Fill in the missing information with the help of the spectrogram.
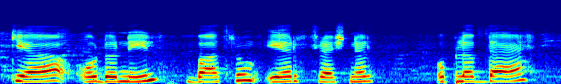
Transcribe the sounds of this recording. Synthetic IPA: kjaoːɖoɾniːlbaːt̪ʰɾumeːəɾfɾɛːʃnəɾ | ʊpləbd̪aɦɛ

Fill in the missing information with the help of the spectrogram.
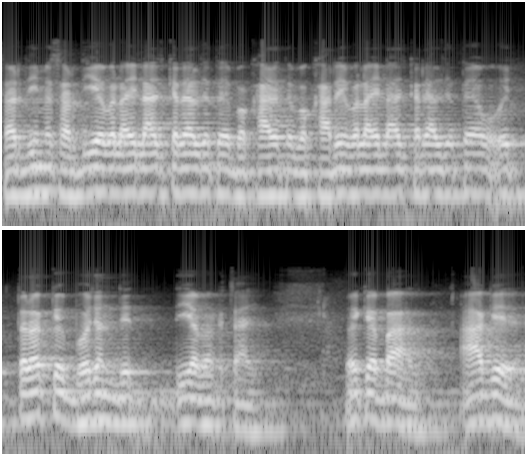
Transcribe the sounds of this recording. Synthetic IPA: səɾd̪imesəɾd̪ijebalailad͡ʒkəɾɛld͡ʒat̪ɛbəkʰaɾet̪ɛbəkʰaɾebalailad͡ʒkəɾɛld͡ʒat̪ɛao̰it̪əɾəɦkːebʱod͡ʒənd̪d̪ijebaket͡ʃaɦi | oikebad̪ | a̰ɡe

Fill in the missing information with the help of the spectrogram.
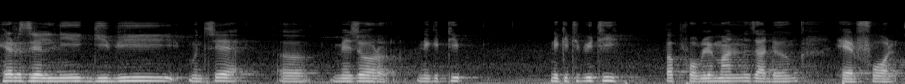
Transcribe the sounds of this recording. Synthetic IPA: heɾzelniɡibimənse | mezɔɾ | neɡtip̚ | neɡetʰibitʰi | b̥apɾɔblemanːɯzadɯŋ | heɾpʰɔl

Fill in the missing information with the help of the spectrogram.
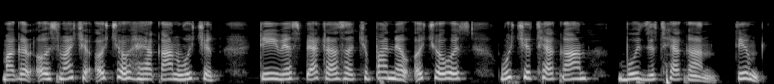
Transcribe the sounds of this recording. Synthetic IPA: mɐɡɐɾəːsʲmat͡ʃʰiʔət͡ʃʰowɦekaːnʋut͡ʃʰit̪tiːʋʲespʲaʈʰasat͡ʃʰipanɐwʔət͡ʃʰowəsʋut͡ʃʰit̪ʰhekaːnbud͡zit̪hekaːnt̪im

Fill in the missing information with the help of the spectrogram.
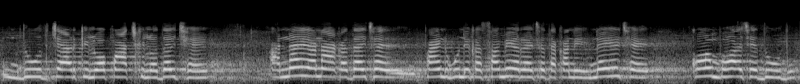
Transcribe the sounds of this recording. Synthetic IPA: d̪ud̪ʱt͡ʃaɾkilopãt͡ʃkilod̪əjt͡ʃʰɛ | anəjənaked̪əjt͡ʃʰɛpajnbunikesəmeɾəɦɛt͡ʃʰɛt̪ɔkəninət͡ʃʰɛ | kɔmbʱɔt͡ʃʰɛd̪ud̪ʱ

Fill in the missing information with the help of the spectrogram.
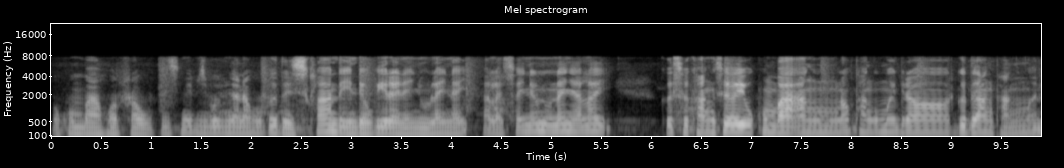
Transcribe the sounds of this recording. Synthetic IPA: ɔkʰɔmbaɦɔɾpʰɾawbisinɯbizibabinanakʰɔɡɯdɯskʰlandɯendewbeɾajnajnulajnaja̰lasajnɯnunajnalaj | kʰɯsɯkʰaŋsɯjɔkʰɔmbaːŋɯmuŋnawtʰaŋɡɯmɯbiɾaɾɡɯdɯaŋtʰaŋɯmɯn

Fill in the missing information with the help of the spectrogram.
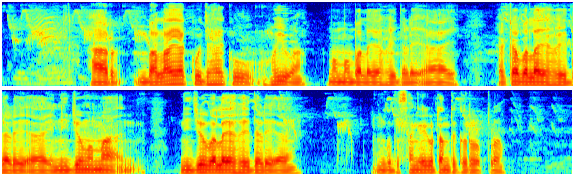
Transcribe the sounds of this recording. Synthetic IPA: aɾbalajakɔd͡ʒaɦakɔɦujuʔa | mɔmabalajaɦujd̪aɽɛjʔaj | kakabalajaɦujd̪aɽɛjʔajnid͡ʒɔmama | nid͡ʒɔβalajaɦujd̪aɽɛjʔaj | ɡɔd̪ɔsaŋɡɛɡɔʈant̪ɛkɔɾɾɔpɔɽa

